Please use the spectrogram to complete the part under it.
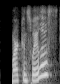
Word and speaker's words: Mark Consuelos: Mark Consuelos? Did I get his name right? – Yep. Yes. You got his name right.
